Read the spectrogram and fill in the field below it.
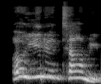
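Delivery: very high, put-on voice of a put-out friend; mock complaint. Reader imitates a friend left out of the news, high mock complaint. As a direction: squeal it as a mock-offended follower.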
